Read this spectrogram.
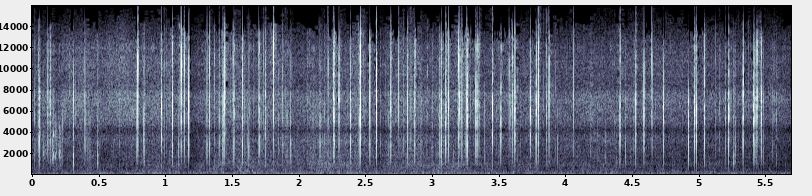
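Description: A campfire crackles and pops close by.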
